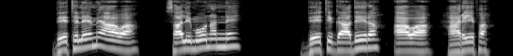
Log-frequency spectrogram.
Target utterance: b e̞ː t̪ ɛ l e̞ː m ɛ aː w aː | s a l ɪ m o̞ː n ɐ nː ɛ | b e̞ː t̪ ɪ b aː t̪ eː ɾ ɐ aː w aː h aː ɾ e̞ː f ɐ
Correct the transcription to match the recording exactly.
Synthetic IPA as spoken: b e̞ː t̪ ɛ l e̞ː m ɛ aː w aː | s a l ɪ m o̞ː n ɐ nː ɛ | b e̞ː t̪ ɪ ɡ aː d̪ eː ɾ ɐ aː w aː h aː ɾ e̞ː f ɐ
